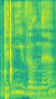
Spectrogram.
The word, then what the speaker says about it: Denis Villeneuve: which is the director yes that's how you pronounce his name denal n I'm just showing off but denal love just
